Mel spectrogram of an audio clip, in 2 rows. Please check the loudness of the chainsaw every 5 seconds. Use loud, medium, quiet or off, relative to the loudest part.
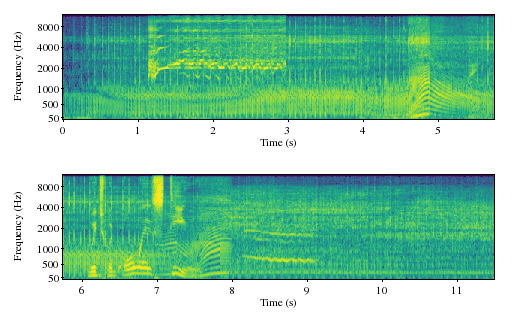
loud, loud, medium.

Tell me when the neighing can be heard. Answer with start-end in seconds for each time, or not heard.
1.1-3.0, 8.1-9.2.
